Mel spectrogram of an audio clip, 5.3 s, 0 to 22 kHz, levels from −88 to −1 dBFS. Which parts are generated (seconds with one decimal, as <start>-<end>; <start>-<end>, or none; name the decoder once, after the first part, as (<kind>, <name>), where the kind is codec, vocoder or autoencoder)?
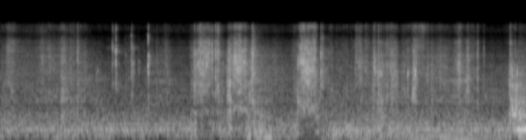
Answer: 0.0-0.9 (autoencoder, DAC-VAE); 1.5-3.0; 3.6-5.3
